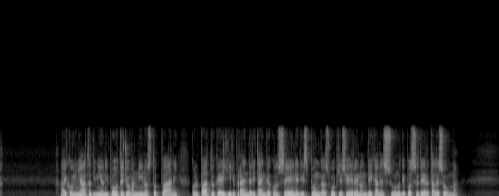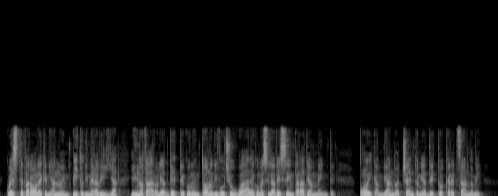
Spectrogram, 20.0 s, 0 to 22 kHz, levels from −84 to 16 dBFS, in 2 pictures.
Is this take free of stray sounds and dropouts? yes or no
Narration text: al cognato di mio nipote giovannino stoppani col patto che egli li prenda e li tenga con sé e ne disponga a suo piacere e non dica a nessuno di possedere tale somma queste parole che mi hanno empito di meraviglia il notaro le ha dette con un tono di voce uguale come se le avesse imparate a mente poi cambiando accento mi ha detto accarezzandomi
yes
